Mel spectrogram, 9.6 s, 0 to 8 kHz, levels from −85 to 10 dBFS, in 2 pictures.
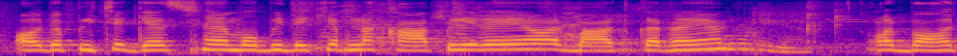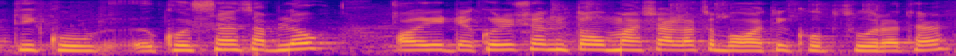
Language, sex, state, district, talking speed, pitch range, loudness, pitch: Hindi, female, Bihar, Saharsa, 230 wpm, 220-245 Hz, -14 LUFS, 230 Hz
